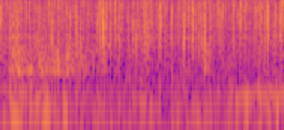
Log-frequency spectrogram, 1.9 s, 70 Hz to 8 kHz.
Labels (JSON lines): {"label": "biophony, cascading saw", "recorder": "SoundTrap 600 or HydroMoth"}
